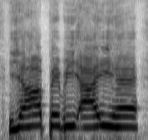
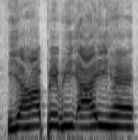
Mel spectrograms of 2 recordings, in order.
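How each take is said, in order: Both takes have the same delivery.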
